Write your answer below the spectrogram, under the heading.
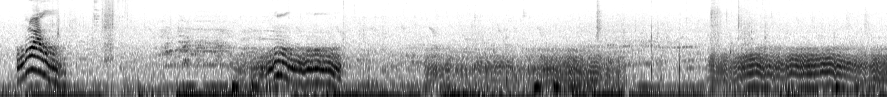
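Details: Kittens fighting while playing: several wavering, drawn-out meows and yowls, the first high and rising-falling, others lower and warbling, spread across the clip over a steady low hum.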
